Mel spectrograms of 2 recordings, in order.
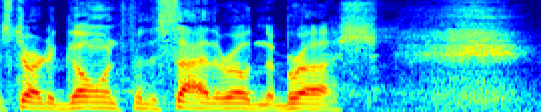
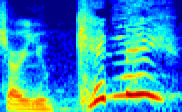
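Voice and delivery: incredulous squeak. Acted.

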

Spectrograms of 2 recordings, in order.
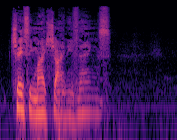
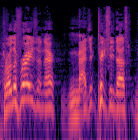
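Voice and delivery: ordinary talk, nothing marked

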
